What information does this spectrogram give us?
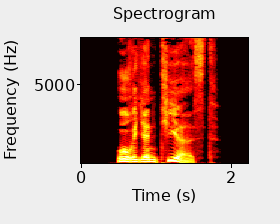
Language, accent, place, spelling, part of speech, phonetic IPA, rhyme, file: German, Germany, Berlin, orientierst, verb, [oʁiɛnˈtiːɐ̯st], -iːɐ̯st, De-orientierst.ogg
- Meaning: second-person singular present of orientieren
